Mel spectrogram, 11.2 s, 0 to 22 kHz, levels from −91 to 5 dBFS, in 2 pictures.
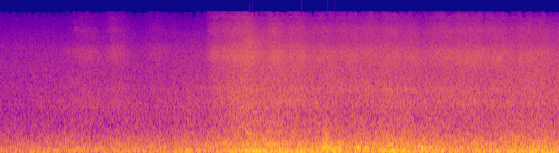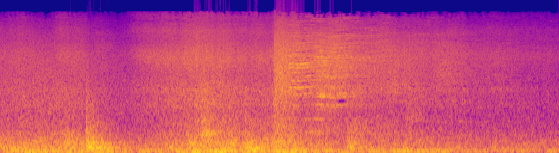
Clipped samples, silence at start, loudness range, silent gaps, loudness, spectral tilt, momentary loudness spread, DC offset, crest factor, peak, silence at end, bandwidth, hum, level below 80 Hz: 0.2%; 0 s; 5 LU; none; -12 LUFS; -4.5 dB/octave; 14 LU; under 0.1%; 12 dB; 0 dBFS; 0 s; 16.5 kHz; none; -16 dBFS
